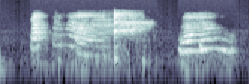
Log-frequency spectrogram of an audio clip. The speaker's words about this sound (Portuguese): meu gato, tá aqui concordando, como vocês puderam ouvir.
